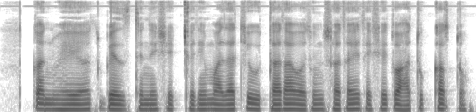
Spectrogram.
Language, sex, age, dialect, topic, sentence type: Marathi, male, 18-24, Northern Konkan, agriculture, statement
